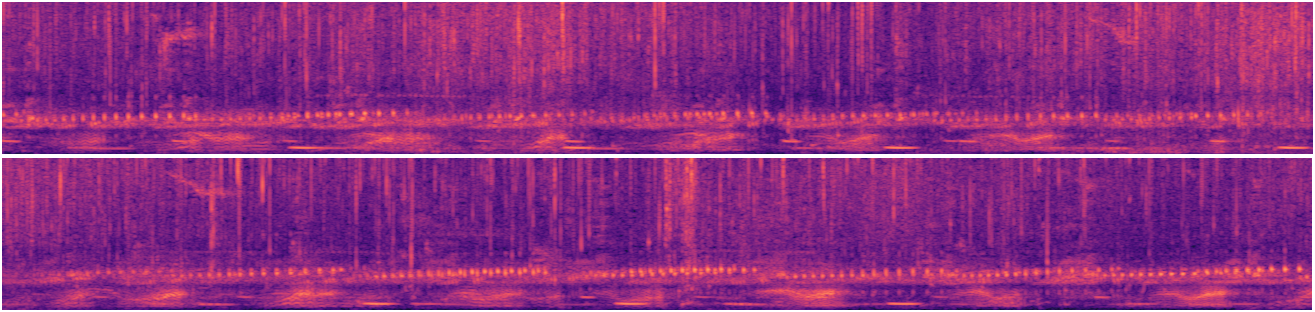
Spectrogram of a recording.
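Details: Frogs at a pond in nighttime ambience: loud rasping croaks repeat about every one to one and a half seconds over a steady high pulsing trill and brief tonal notes.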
